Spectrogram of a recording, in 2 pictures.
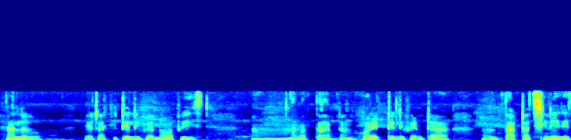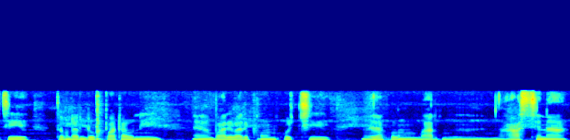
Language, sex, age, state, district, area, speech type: Bengali, female, 60+, West Bengal, Darjeeling, rural, spontaneous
